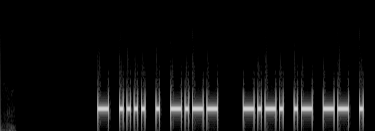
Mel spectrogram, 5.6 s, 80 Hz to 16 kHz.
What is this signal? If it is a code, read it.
Morse code, heard as a keyed tone, about 22 wpm, 700 Hz. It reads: THEY CAME
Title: Sentences from Top 1600 Words 22wpm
